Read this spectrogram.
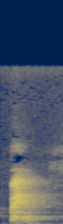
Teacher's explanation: फिर है आपके पै वर्ग, तो पै वर्ग जो है, पै जब हम बोलते हैं तो दोनों होठ जो है वो एक दूसरे का स्पर्श करते हैं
